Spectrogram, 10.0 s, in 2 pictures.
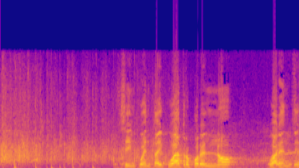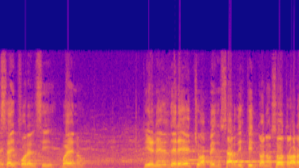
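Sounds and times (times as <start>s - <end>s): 
audience applause at a Venezuelan presidential address: 0.0s - 2.8s
speech: 2.1s - 6.5s, 7.4s - 9.9s.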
